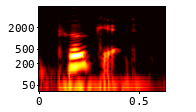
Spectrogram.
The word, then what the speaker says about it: Phuket: Today on the Deep Dive, we're venturing to Phuket. And just to be clear, that's P-O-O-K-E-T, pronounced Phuket, not Phuket, to explore this really intriguing intersection of sustainable living and luxury real estate investment.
